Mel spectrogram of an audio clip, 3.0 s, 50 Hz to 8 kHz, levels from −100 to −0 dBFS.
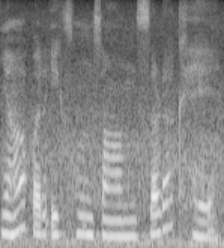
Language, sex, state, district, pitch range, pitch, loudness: Hindi, female, Uttar Pradesh, Shamli, 185-225 Hz, 195 Hz, -15 LUFS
